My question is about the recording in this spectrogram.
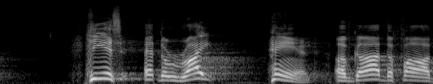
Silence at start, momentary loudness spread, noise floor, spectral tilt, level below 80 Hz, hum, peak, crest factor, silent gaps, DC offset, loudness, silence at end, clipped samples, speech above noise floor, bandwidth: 0.85 s; 8 LU; -65 dBFS; -5.5 dB/octave; -60 dBFS; none; -2 dBFS; 16 dB; none; under 0.1%; -19 LUFS; 0 s; under 0.1%; 47 dB; 14 kHz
